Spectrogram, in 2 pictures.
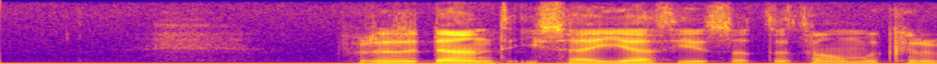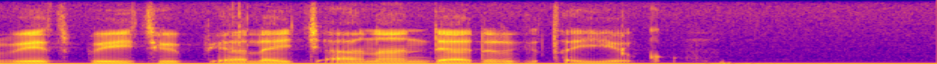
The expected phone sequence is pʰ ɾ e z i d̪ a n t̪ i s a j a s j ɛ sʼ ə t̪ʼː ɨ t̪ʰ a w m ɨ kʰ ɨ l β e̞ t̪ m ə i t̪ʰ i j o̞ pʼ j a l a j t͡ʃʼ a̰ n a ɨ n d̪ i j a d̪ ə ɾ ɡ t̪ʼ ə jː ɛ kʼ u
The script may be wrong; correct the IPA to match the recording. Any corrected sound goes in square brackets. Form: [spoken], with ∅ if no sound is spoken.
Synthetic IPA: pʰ ɾ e z i d̪ a n t̪ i s a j a s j ɛ sʼ ə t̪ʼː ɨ t̪ʰ a w m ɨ kʰ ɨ [ɾ] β e̞ t̪ [b] ə i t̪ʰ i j o̞ pʼ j a l a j t͡ʃʼ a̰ n a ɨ n d̪ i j a d̪ ə ɾ ɡ t̪ʼ ə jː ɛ kʼ u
